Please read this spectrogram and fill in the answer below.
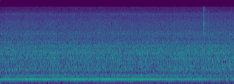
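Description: Steady machine hum in an engine dyno cell: a constant drone that holds one pitch throughout, with no revving.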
